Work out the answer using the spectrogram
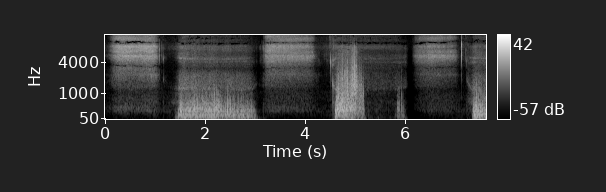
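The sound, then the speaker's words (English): Deep breaths taken during an exercise for coping with emotions: several loud, rushing breath sounds alternate with softer, hissy breathing in between, with no talking. “we're going to take our three deep breaths”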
